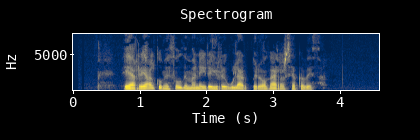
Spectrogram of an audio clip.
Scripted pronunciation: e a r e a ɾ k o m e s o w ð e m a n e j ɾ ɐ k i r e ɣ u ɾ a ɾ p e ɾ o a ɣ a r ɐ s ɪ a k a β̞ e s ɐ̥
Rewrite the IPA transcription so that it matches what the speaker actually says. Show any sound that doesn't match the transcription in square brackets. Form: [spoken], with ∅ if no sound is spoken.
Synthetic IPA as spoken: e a r e a [l] k o m e [θ] o w ð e m a n e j ɾ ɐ [∅] i r e ɣ u [l] a ɾ p e ɾ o a ɣ a r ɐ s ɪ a k a β̞ e [θ] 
